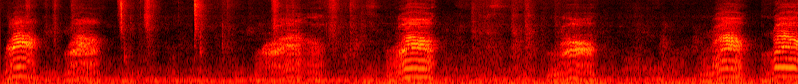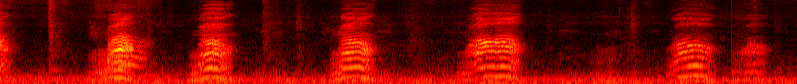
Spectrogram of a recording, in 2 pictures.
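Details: A hungry domestic cat meows non-stop for food, giving a rapid series of about fifteen short, sharp meows roughly a second apart, some harsher and wailing, against a faint indoor hum.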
